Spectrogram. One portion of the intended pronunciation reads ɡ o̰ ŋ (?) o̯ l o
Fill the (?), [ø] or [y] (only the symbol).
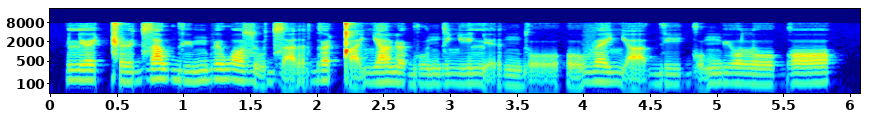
y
